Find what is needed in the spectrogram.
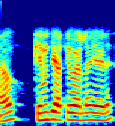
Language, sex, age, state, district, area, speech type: Odia, male, 18-30, Odisha, Kalahandi, rural, conversation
